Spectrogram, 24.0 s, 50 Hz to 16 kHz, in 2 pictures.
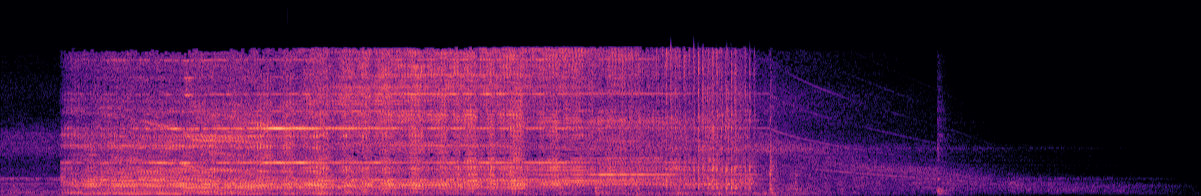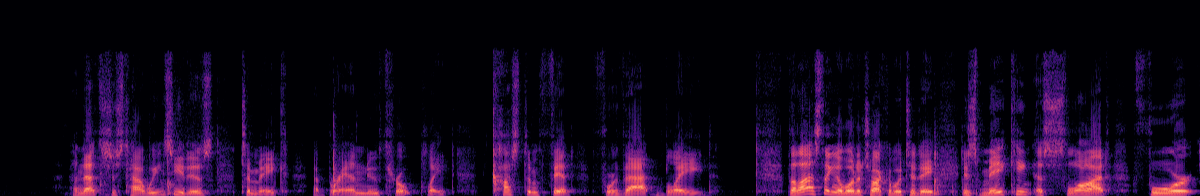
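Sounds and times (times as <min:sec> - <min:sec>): table saw motor hum: 0:00.0 - 0:11.8
saw coasting down whine: 0:00.0 - 0:11.9
saw blade cutting wood: 0:00.6 - 0:10.4.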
